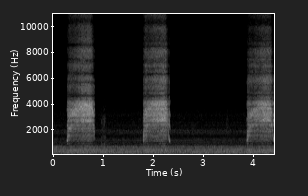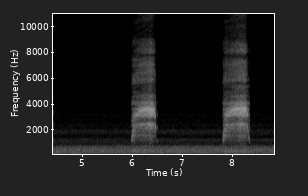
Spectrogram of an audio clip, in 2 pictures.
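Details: Barn owl chicks in a wild, monitored nest box hiss repeatedly: five noisy, rasping bursts come roughly every two seconds at slightly uneven spacing, over a faint constant hum.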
